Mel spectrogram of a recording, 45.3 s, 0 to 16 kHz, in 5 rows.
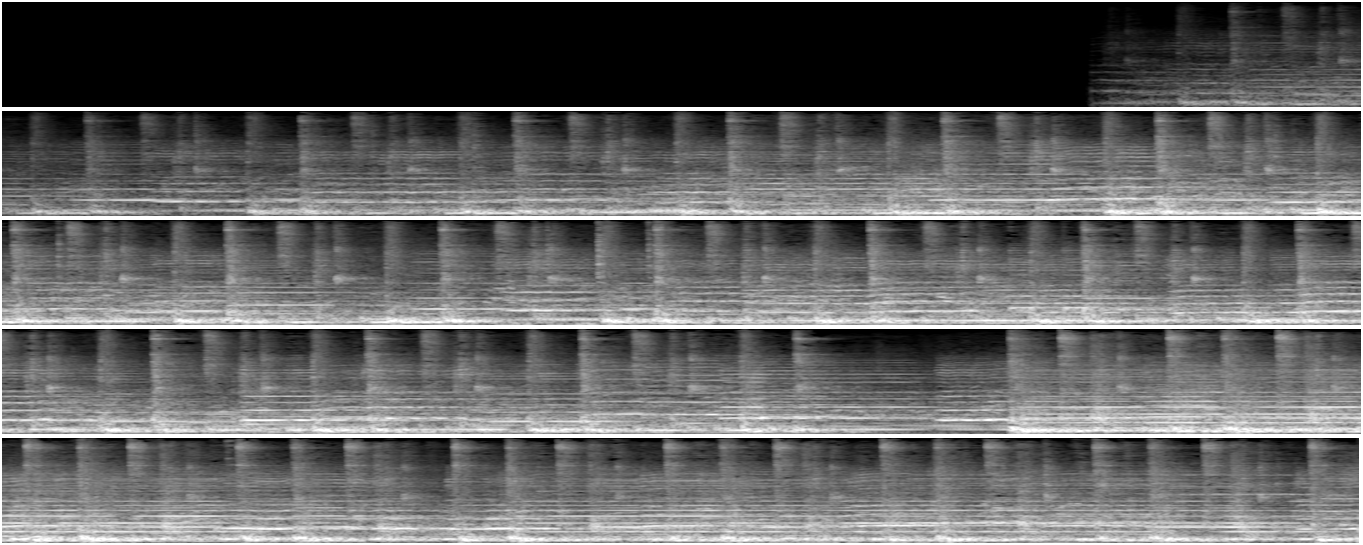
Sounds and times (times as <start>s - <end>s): Music: 7.3s - 45.2s.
